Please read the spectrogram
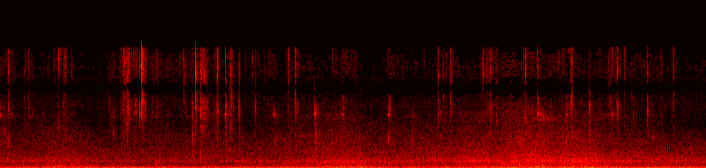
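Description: Steady low background rumble with faint, scattered light clinks from hand work on the metal propshaft parts.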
